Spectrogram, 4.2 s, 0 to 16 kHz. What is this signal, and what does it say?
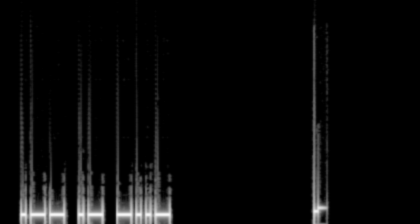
Morse code, heard as a keyed tone, about 25 wpm, 700 Hz. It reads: WAX
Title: Multi-letter Phonemes Repeated 3x 25wpm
